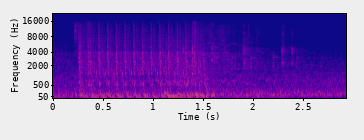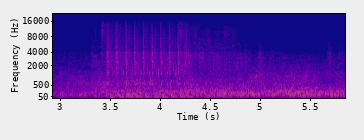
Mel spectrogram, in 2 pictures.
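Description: The Berserker 16 gun firing in a video game, with two long, loud automatic bursts of rapid shots separated by a short pause, close and continuous over game ambience.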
